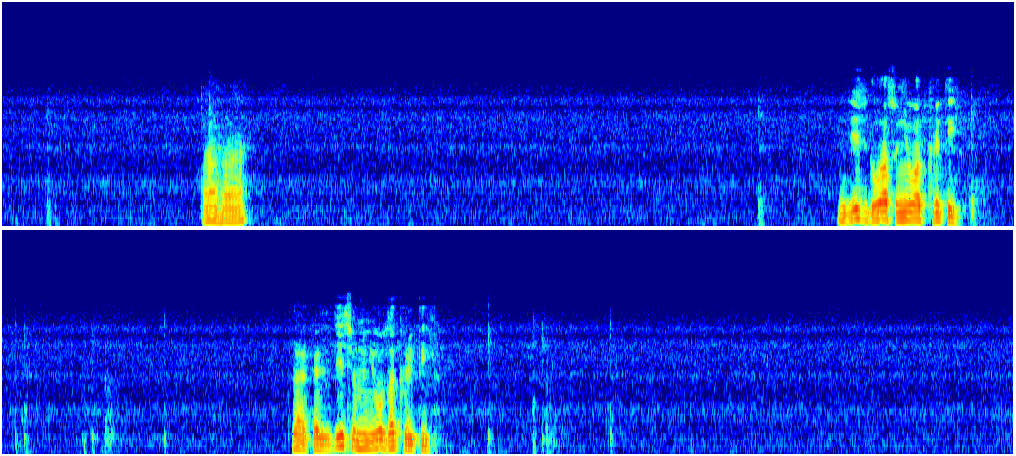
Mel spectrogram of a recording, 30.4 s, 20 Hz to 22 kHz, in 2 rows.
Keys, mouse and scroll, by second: 3.3 click, 3.8-11.7 drag, 13.1-14.8 drag, 15.7 click, 16.7 click, 17.9-20.7 drag, 21.9 click, 23.4 click, 24.6-30.3 drag.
